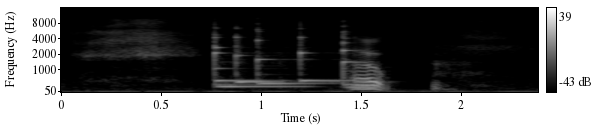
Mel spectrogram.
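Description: A short electronic phone ringtone for an incoming call plays a quick melodic burst of bright, sustained tones, loud, ending abruptly after under a second, with faint background hiss before and after.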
